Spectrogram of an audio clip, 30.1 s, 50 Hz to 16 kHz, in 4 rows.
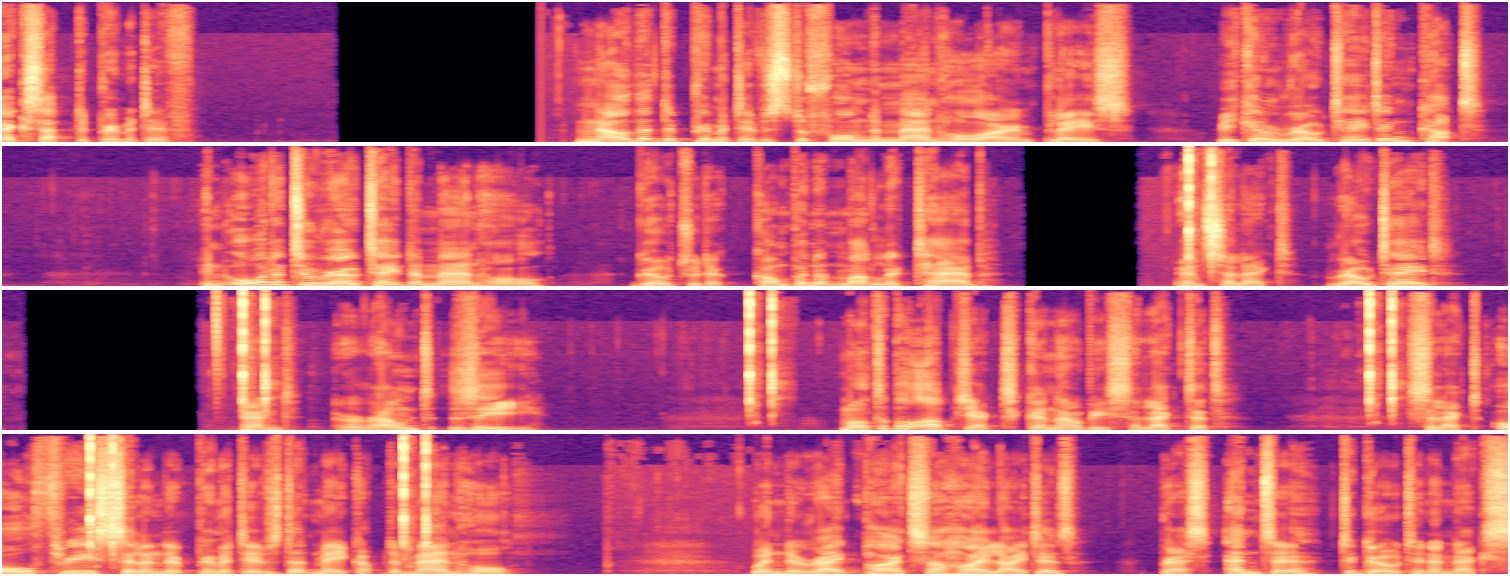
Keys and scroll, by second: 0.3 Return, 28.6 Return.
